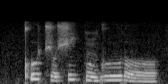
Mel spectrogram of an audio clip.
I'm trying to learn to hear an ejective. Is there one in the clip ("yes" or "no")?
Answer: yes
